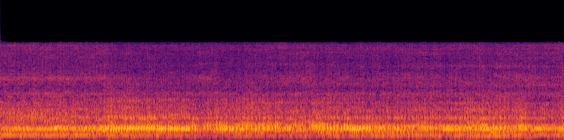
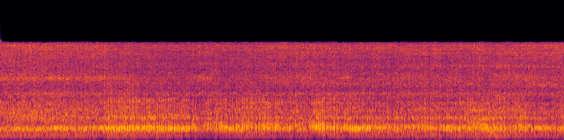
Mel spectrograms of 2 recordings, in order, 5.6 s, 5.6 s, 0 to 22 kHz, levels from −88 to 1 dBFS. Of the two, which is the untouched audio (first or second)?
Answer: first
